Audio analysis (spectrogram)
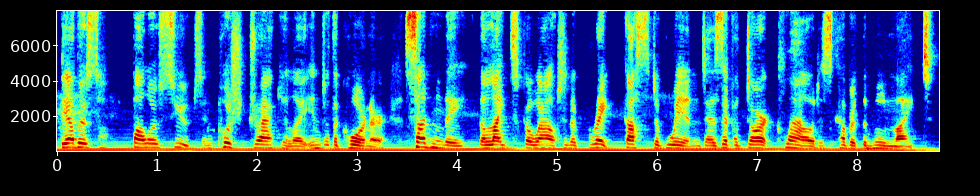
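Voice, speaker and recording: A woman narrates a radio play in a lowish voice, reading scripted action dramatically. Music plays faintly behind her. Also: normal speed, hardly any pauses, darkish tone, low-quality recording.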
